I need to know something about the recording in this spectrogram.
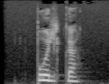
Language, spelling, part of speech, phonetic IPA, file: Russian, полька, noun, [ˈpolʲkə], Ru-полька.ogg
- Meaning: 1. female equivalent of поля́к (polják): female Pole, Polish woman or girl 2. a 60mm reduced-noise mortar or mortar round 3. polka 4. polka (a haircut)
